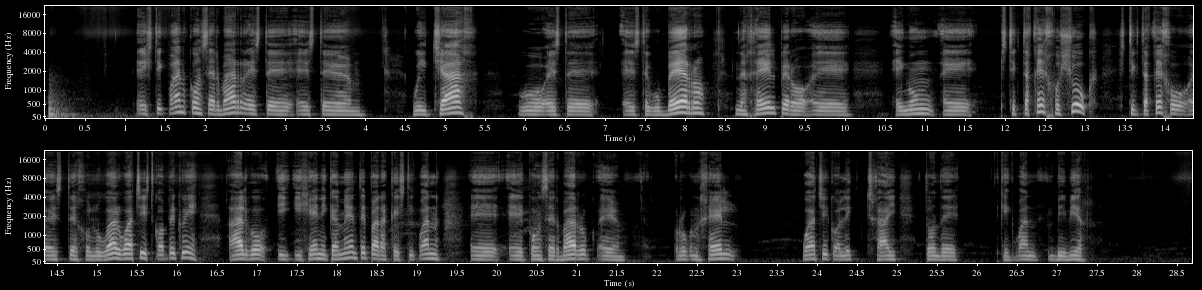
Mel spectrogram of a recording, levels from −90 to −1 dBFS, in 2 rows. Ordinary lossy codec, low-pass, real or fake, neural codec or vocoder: none; none; real; none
